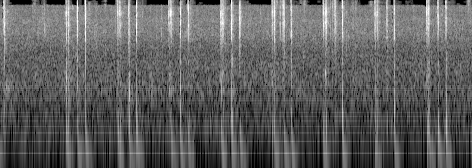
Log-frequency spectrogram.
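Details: Horse galloping in the rain: quick clusters of dull hoof thuds at an uneven gallop rhythm, roughly two beats per second, over a steady hiss of rain.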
